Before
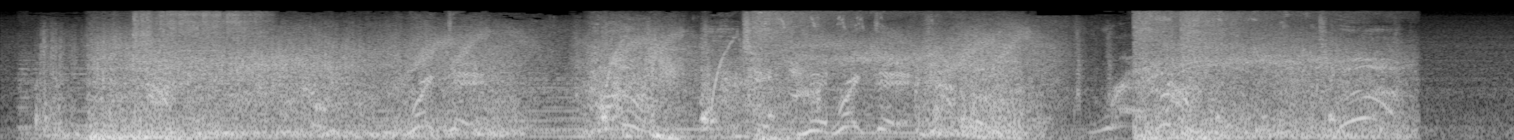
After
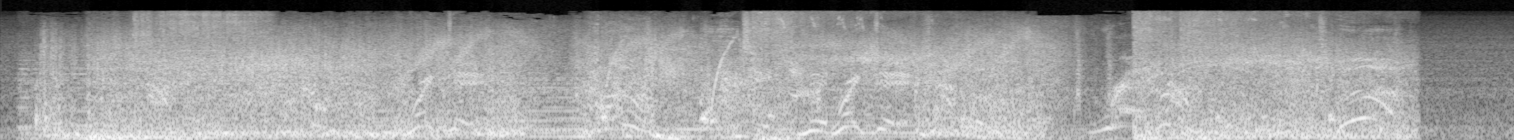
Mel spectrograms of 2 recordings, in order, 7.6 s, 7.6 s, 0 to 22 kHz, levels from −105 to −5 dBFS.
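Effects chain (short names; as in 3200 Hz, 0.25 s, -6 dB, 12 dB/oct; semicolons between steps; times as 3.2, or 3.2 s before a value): maximiser +17 dB; gain -1.5 dB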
